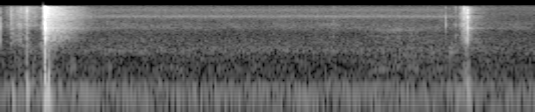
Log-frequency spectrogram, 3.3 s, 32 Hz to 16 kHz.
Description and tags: Lighting an electronic cigarette lighter from Komazawa, Tokyo, Japan. The lighter is emblazoned with the word "Tadaima" = welcome home. Recorded in mono with an AKG 414, Fredenstein mic amp, RME Fireface interface into Pro Tools
tobacco, fire, Lighter, sentimental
